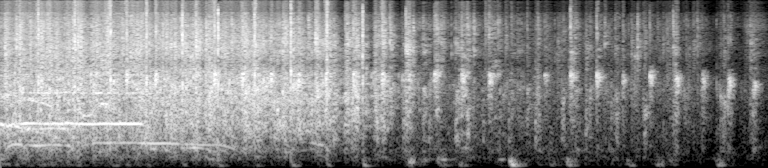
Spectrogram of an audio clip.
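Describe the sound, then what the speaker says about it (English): A graduation crowd at Daniel Hand High School applauds the educators, a loud, dense burst of clapping with a few cheers and whoops that tapers after three seconds into scattered, separate claps from a handful of people. "How about a round of applause for all the educators at Daniel Hand High School?"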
